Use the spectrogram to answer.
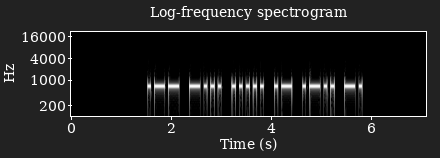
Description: Morse code, heard as a keyed tone, about 17 wpm, 700 Hz. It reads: WB5ALN
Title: USA Call Signs - 6 Characters - Repeated 2x - 17wpm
